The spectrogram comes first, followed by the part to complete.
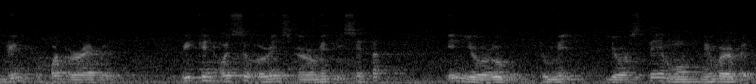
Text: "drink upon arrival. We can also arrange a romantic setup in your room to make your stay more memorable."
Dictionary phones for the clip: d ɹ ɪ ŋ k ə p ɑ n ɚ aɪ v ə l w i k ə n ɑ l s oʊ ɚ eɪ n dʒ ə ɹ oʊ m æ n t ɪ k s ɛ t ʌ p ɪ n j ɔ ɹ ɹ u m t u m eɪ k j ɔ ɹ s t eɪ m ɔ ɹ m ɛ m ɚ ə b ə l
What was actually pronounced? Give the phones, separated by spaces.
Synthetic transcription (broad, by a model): d ɹ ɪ ŋ k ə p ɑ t ɚ aɪ v ə l w i k ə n ɑ l s oʊ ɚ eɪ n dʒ ə ɹ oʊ m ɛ t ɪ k s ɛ t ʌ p ɪ n j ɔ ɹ ɹ u m t u m eɪ k j ɔ s t eɪ m ɔ m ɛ m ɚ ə b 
